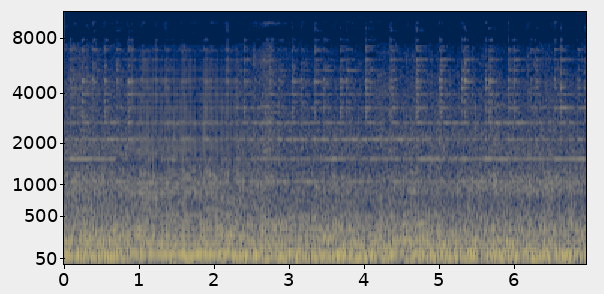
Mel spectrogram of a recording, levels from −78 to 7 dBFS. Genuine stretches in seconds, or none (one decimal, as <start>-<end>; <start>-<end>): 0.0-0.9; 2.3-7.0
